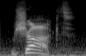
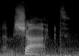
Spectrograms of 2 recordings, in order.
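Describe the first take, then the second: First: I'm shocked, jumps higher and louder; hammed-up gasp of shock; mock shock. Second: Said in the usual way. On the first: Shown as a demonstration. Streamer repeats the line, now hamming up the shock.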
